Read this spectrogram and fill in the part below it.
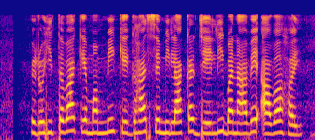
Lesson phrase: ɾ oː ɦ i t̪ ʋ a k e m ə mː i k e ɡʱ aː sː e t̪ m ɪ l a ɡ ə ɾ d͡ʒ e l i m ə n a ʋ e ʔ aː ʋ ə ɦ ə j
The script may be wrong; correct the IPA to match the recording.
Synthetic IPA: ɾ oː ɦ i t̪ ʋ a k e m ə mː i k e ɡʱ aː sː e m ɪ l a k ə ɾ d͡ʒ e l i b ə n a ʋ e ʔ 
